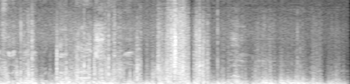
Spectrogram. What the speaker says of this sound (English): All right, that was a big gust.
